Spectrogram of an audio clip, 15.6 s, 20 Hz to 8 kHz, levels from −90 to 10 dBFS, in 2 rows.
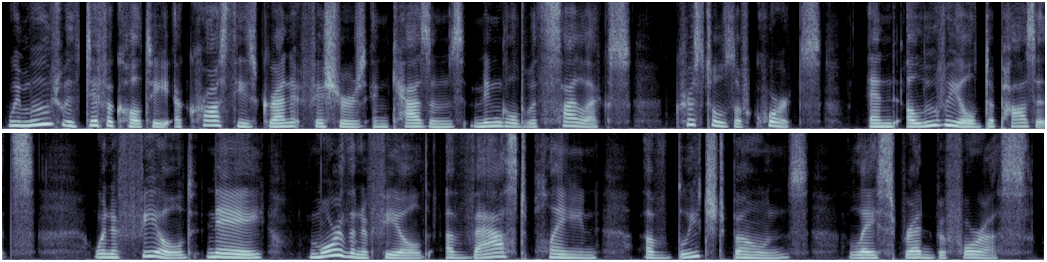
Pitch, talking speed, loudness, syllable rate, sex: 215 Hz, 140 wpm, -19 LUFS, 4.4 syllables/s, female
